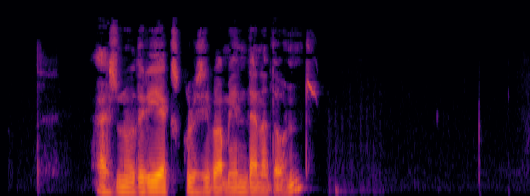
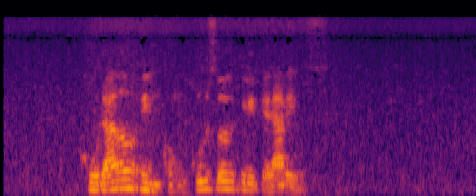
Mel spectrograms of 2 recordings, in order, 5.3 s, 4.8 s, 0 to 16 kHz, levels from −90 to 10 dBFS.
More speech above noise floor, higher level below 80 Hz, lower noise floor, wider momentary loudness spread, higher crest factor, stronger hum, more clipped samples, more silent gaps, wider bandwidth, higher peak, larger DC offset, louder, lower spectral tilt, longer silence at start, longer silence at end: first, 54 dB vs 32 dB; first, -44 dBFS vs -52 dBFS; first, -75 dBFS vs -50 dBFS; about the same, 14 LU vs 15 LU; about the same, 20 dB vs 20 dB; neither; neither; neither; second, 10 kHz vs 11.5 kHz; about the same, -4 dBFS vs -2 dBFS; neither; second, -22 LUFS vs -19 LUFS; about the same, -6 dB/octave vs -7 dB/octave; first, 0.95 s vs 0.8 s; first, 2.15 s vs 1.7 s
